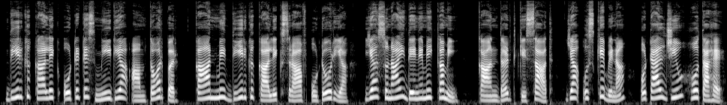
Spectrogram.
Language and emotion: Hindi, neutral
